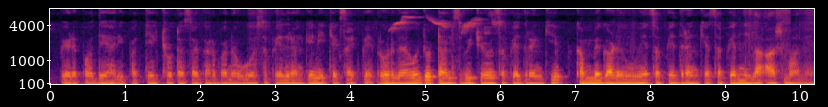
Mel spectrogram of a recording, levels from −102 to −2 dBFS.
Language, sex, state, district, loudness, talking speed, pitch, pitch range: Hindi, male, Maharashtra, Pune, -34 LUFS, 225 wpm, 110 Hz, 105-115 Hz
